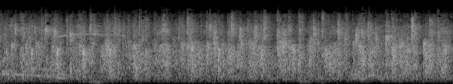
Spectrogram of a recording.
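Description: A sustained round of applause from a crowd welcoming two former Smash Hits alumni. Many hands clap in a dense, steady wash that holds at an even, fairly loud level throughout, with no voices standing out.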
